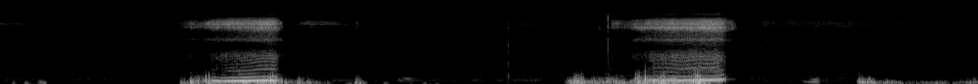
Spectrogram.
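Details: Dog (puppy) snoring: two loud snores with a rough, fluttering sound and a whistling edge on breathing in, about 13 breaths a minute, quiet between them.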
